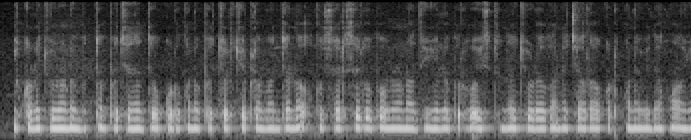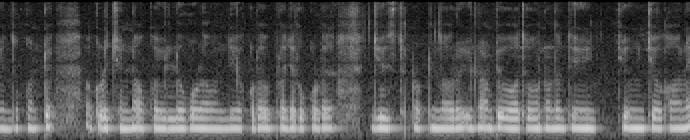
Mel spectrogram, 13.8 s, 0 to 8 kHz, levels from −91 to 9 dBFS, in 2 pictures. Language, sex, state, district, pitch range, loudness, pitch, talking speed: Telugu, male, Karnataka, Dharwad, 170-175 Hz, -18 LUFS, 170 Hz, 150 wpm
